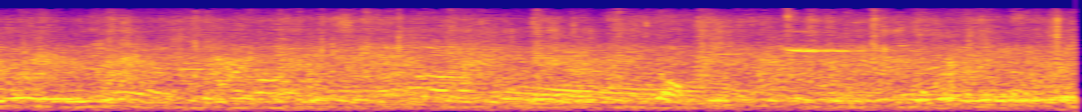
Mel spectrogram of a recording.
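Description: Crowd chatter: many people talking at once, steady throughout, with no music playing.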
